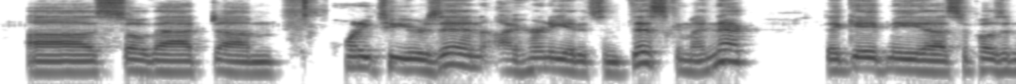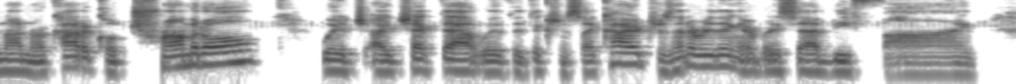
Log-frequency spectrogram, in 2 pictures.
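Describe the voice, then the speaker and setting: A man at medium pitch and moderate pace, a normal speaking voice with lively intonation, recorded very cleanly against a silent background. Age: 60s. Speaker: peer recovery specialist. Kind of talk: testimony.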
